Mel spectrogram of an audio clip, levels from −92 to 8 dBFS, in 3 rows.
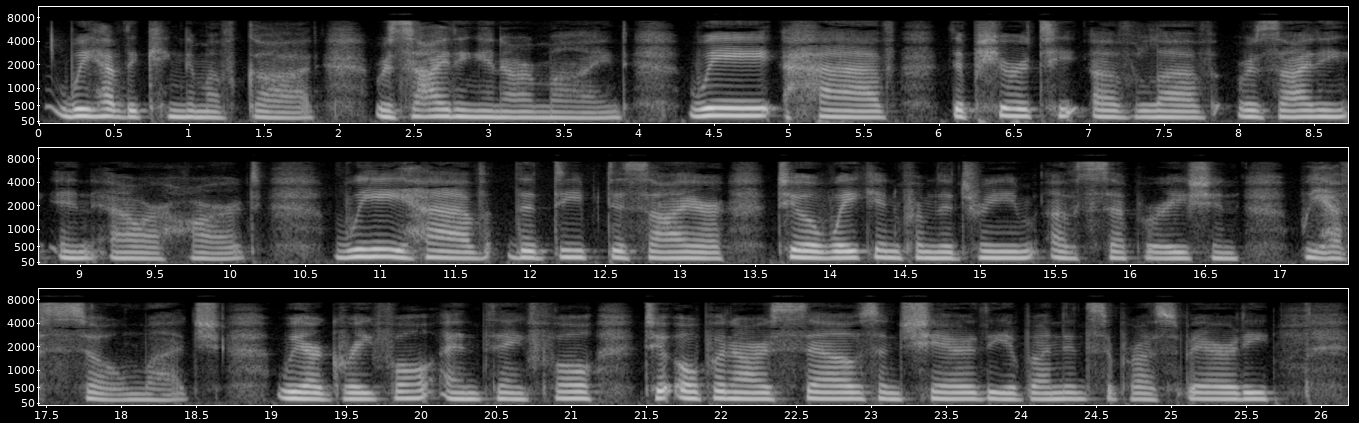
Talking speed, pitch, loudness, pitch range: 115 wpm, 180 Hz, -23 LUFS, 170-190 Hz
